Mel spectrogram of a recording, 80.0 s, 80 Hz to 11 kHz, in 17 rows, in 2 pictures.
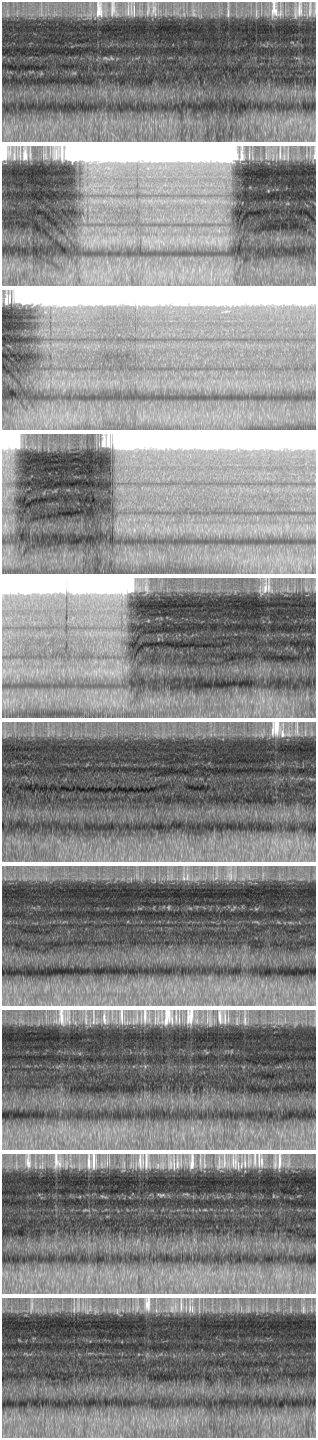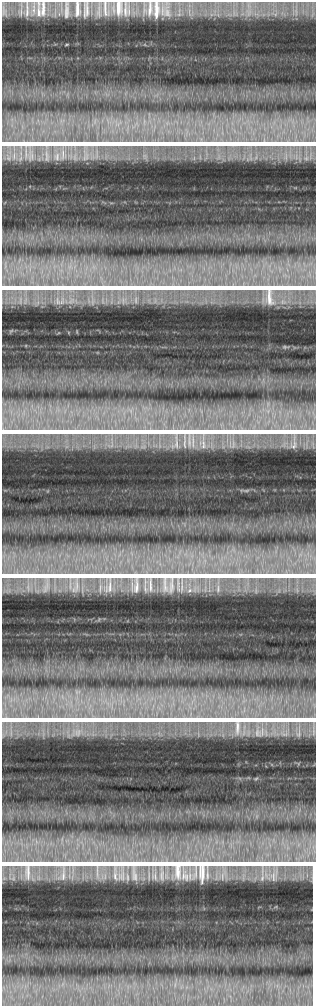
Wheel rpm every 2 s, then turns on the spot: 220, 230, 170, 0, 100, 10, 0, 120, 10, 0, 100, 210, 210, 230, 220, 230, 230, 230, 230, 230, 230, 230, 230, 220, 230, 230, 230, 230, 230, 220, 220, 230, 230, 240, 230, 230, 220, 230, 230, 230.
none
